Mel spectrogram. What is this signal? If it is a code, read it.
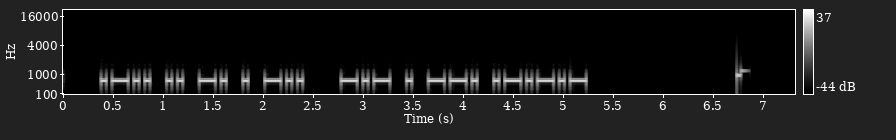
Morse code, heard as a keyed tone, about 22 wpm, 700 Hz. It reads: LINED KEG.
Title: Pangram Challenge v2 - 22wpm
